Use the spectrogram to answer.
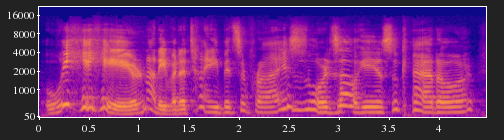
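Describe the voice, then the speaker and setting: A woman's voice: mid-range voice, big pitch swings, unhurried, faint music behind. A woman voicing a haughty, menacing male senator with pompous, drawling condescension in a game script. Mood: smug.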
